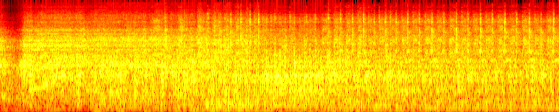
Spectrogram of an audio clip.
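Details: Junk Honda Super Cub bought at auction, engine apparently modified, carburetor cleaned and found fine: small single revving busy and loud with rough clattery top end over exhaust; strange abnormal noise, cause unclear.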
